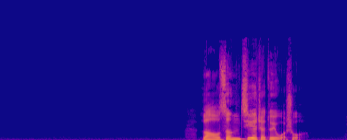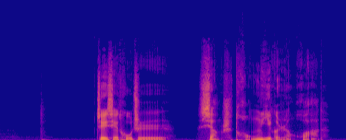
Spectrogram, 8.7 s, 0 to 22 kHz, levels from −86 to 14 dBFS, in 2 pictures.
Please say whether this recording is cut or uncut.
uncut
